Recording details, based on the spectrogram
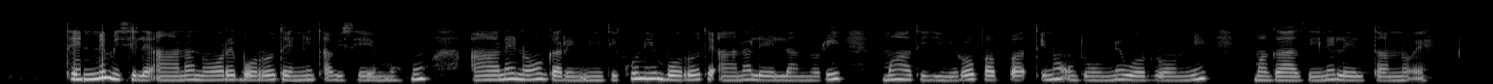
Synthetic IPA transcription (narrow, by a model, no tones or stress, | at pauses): t̪ɛnːɛmɪsɪlɛ̰ʔaːnɐnoːɾɛbɔrːɔt̪ɛnːɪt̪ʼɐwɪse̞ːmːɔhʊ | ʔaːnɛno̞ːɡɐɾɪnːiːt̪ɪkʊnɪbɔrːɔt̪ɛʔaːnɐle̞ːlːɐnːɔɾɪ | maːt̪ɪjɪnɪɾɔbɐbːɐt̪ʼːɪnɔʊd̪uːnːɛwɔrːoːnːɪ | mɐɡaːziːnɛle̞ːlt̪ɐnːɔ̰ʔɛ̰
